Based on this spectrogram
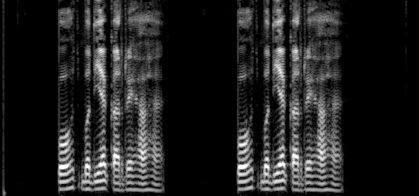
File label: is doing very well punjabi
